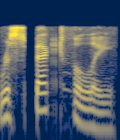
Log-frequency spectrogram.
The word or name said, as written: respectfully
